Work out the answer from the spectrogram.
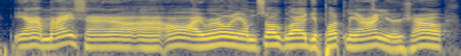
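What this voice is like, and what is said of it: Imitates another person's funny voice. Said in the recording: “his voice ... Is like this ... doing a bad impression, but ... honestly, it's pretty good. ... He's got like a funny voice”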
